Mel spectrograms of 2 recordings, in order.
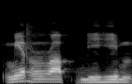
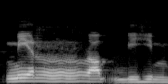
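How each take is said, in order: First: The sound before the r is kept short. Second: The sound before the r is held long. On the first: The speaker calls it right. "tapi dibaca pendek" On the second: The speaker calls it wrong. "Jangan ditahan seperti ini"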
